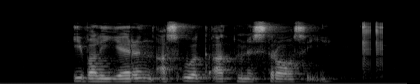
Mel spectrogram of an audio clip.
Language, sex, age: Afrikaans, male, 19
